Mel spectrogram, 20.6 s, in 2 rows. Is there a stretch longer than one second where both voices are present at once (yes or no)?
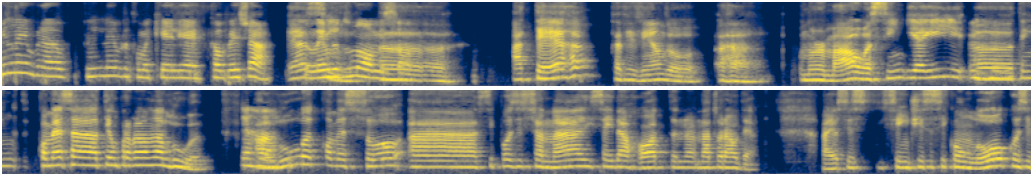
yes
